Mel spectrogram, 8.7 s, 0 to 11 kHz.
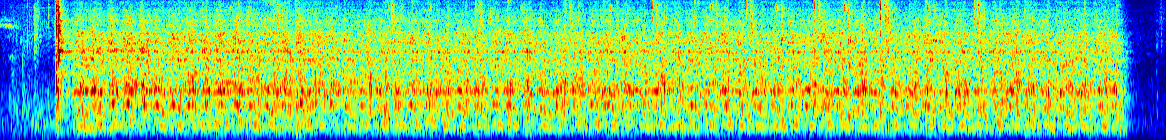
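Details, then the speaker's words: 1979 BMW E12 520 barn find, first start in 30 years on its own fuel supply, rear up on ramps: about eight seconds of steady cranking, no firing. No fuel reaching the carburettor; owner suspects the raised rear is the cause. "don't think it's pulling fuel through I know it is there is fuel getting through now jump a pack on let's try again no there's no fuel getting to the carb so why is that"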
